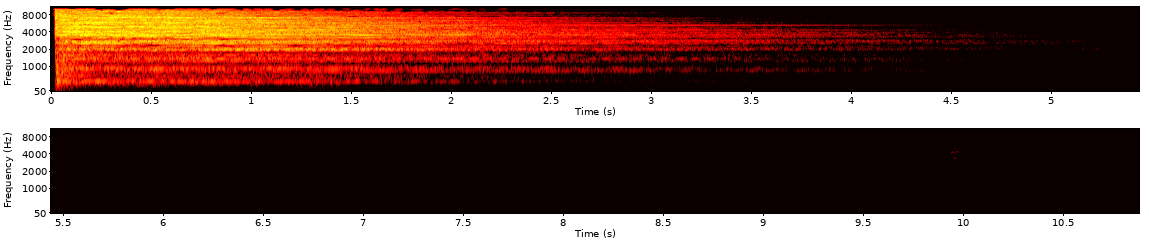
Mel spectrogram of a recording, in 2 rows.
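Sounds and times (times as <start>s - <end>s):
crash cymbal of a real live drum kit: 0.0s - 4.3s.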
